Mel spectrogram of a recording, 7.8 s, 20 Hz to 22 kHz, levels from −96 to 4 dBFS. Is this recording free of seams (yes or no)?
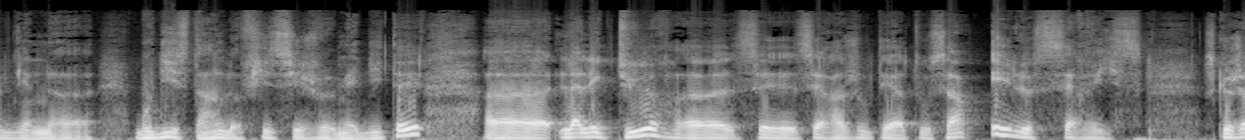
yes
